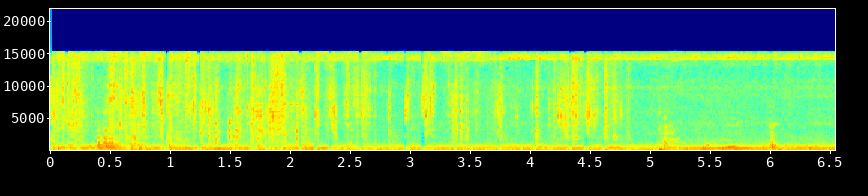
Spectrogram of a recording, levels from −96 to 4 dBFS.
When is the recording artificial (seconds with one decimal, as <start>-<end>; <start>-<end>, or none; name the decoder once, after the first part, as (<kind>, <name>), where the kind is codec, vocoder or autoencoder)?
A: none

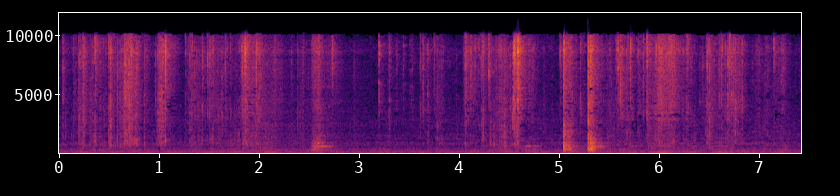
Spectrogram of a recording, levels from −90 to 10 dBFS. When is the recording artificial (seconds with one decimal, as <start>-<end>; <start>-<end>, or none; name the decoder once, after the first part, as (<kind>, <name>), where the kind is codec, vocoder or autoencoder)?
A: 2.0-3.1 (autoencoder, DAC-VAE)

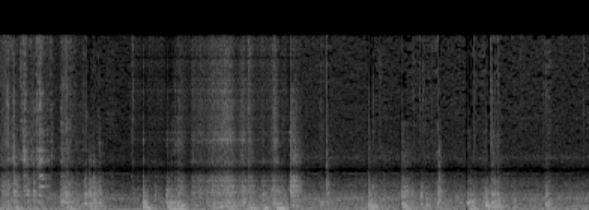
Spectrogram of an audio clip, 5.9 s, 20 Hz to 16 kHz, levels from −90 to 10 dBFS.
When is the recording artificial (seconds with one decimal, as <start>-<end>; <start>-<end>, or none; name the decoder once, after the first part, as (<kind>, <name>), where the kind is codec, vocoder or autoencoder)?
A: 1.3-3.0 (autoencoder, DAC-VAE)

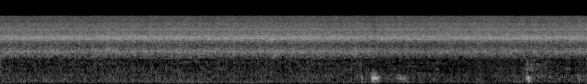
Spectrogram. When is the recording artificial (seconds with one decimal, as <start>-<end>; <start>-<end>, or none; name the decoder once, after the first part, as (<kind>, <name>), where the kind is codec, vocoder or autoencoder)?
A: 4.7-5.2 (autoencoder, DAC-VAE)

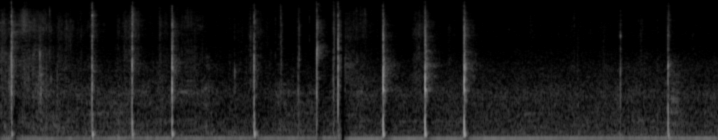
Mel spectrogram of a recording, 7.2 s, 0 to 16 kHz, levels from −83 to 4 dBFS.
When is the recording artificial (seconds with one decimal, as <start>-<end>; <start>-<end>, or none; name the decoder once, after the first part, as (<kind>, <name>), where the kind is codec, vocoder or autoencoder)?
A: none

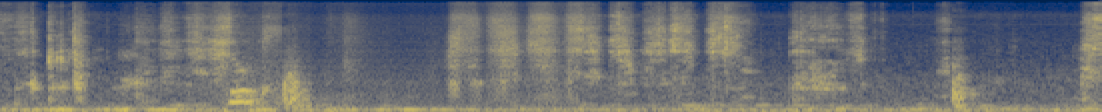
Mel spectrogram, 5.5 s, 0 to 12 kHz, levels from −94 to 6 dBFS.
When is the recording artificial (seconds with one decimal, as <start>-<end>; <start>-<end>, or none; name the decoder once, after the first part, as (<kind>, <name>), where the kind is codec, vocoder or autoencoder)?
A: 1.1-2.9 (autoencoder, DAC-VAE)

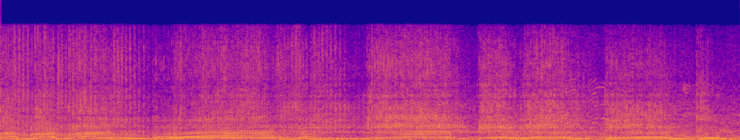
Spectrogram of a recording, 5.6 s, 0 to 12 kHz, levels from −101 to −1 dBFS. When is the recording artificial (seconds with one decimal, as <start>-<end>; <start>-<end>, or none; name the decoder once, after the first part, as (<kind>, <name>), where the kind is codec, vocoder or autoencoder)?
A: none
